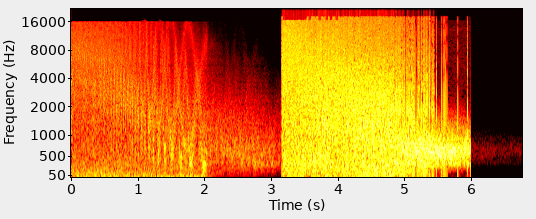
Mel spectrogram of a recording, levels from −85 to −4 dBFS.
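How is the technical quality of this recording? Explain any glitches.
There's one serious glitch, and it's hard to miss. From 3.15 s to 5.99 s the sound turns into a blast of loud, harsh broadband noise: samples built from the wrong bytes. The reader is stitching each sample together wrongly, whether off by a byte, with the byte order swapped or with the alignment misread, so the jittery low bits end up as the big part of every value. That's why it comes through as loud, harsh noise.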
